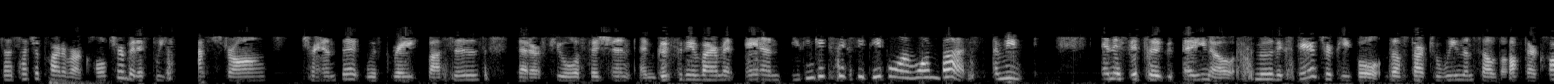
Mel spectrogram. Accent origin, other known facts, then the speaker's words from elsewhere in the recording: Carlisle, Pennsylvania, United States; I'm from Carlisle. I lived there since I was 7 years old. It's my hometown. I love it.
